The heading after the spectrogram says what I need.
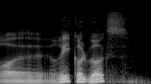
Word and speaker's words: Recalbox: à tous alors alors déjà on prononce voilà c'est juste pour les puristes souvent on aime bien dire recall box plutôt qu'heureux call box c'est juste un petit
